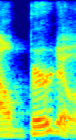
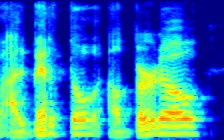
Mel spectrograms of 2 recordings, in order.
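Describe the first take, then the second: First: Alberto, anglicized gringo pronunciation; American accent Spanish. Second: Alberto with a rolled r, al-BEHR-toh; Spanish pronunciation. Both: Shown as a demonstration. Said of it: "if you wanna say it like a gringo".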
